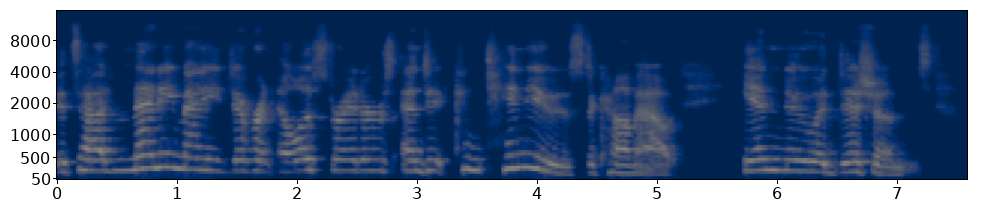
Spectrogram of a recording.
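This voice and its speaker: Using a plain, everyday voice, a woman speaks at a fairly slow pace and a fairly high pitch with ordinary pitch variation. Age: 60s. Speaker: author. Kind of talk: author talk with slides. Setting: virtual bookstore event.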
